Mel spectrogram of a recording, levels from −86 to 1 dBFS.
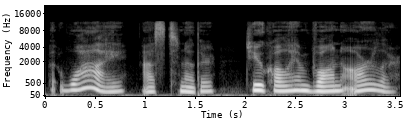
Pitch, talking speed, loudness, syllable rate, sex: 195 Hz, 170 wpm, -17 LUFS, 4.6 syllables/s, female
